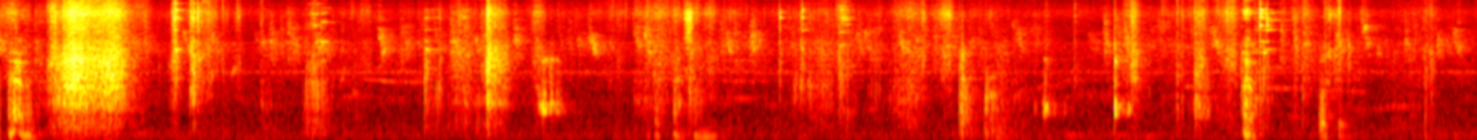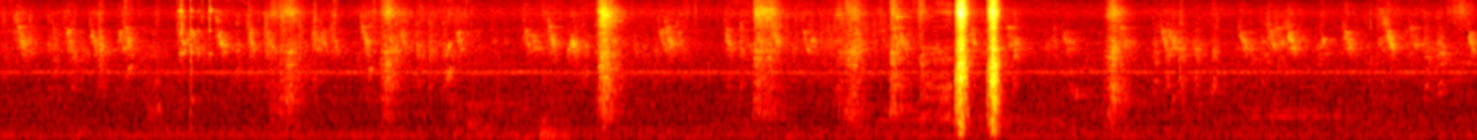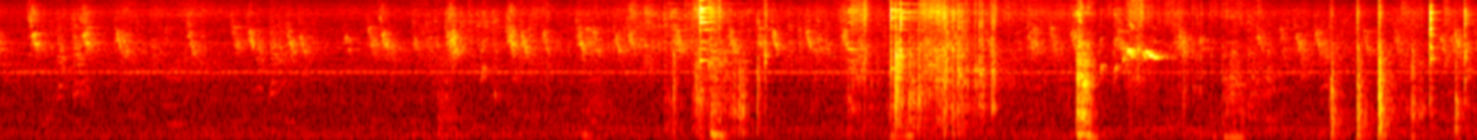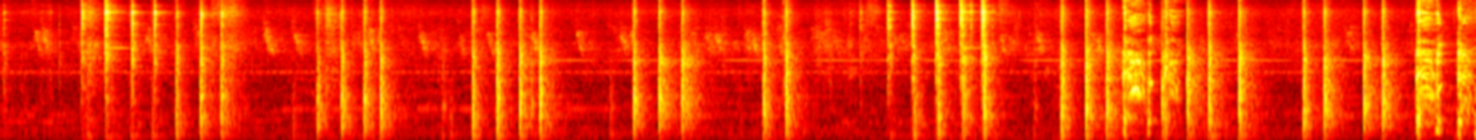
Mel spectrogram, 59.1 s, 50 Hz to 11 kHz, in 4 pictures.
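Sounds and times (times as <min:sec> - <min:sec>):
hand tools clinking on metal: 0:00.1 - 0:03.6, 0:04.2 - 0:05.7, 0:07.7 - 0:09.0, 0:09.6 - 0:13.6, 0:16.4 - 0:17.1, 0:36.2 - 0:37.4, 0:38.0 - 0:39.6, 0:43.6 - 0:46.6, 0:52.6 - 0:54.4.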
